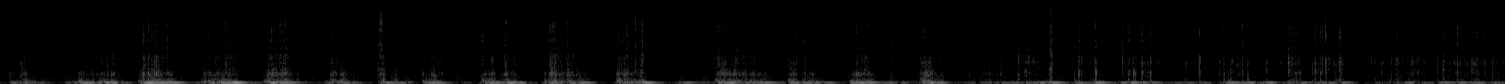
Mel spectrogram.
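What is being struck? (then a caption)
Tray of fine sand stirred with wooden sticks. Two round wooden sticks are plunged into and dragged through a tray of loose, dry, fine pink and orange sand. The grains scrape and swish in repeated gritty bursts over a steady low hum.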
